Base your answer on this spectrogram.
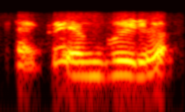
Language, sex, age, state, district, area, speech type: Malayalam, female, 45-60, Kerala, Idukki, rural, conversation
